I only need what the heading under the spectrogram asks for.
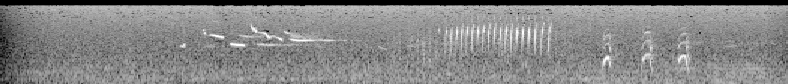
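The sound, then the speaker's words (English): Eastern Meadowlark song: clear, slurred whistled phrases, then a buzzy trill and three short whistled notes, all over a steady background hiss. “That's the sound of the Eastern Meadowlark, one of Jonathan Franzen's favorite birds, recorded in”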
